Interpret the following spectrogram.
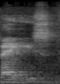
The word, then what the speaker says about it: BEIS: DEC have just been morphed into a new government department, which is pronounced BEIS.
